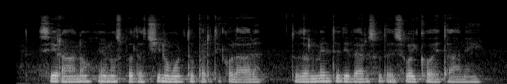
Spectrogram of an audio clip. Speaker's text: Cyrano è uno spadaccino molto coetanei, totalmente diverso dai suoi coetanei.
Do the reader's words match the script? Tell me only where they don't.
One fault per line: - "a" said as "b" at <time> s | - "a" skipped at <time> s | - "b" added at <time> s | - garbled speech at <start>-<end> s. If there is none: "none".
- "coetanei" said as "particolare" at 2.0 s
